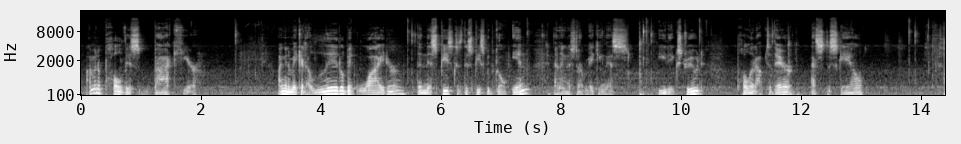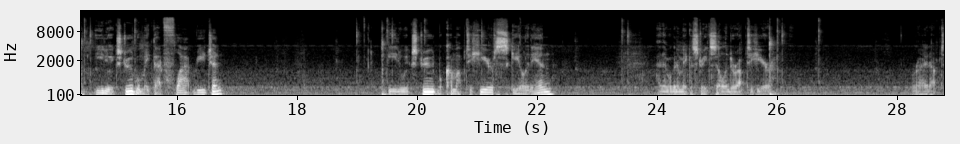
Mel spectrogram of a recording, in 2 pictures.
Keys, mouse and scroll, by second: 2.9-3.8 scroll up 2, 3.8 s, 7.4 shift+middle click, 9.4 e, 10.3 click, 11.8 s, 14.4 e, 15.3 click, 19.4 e, 20.1 click, 21.3 s, 23.8-24.6 scroll down 6, 24.6 shift+middle click, 25.9 e, 26.7 click.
